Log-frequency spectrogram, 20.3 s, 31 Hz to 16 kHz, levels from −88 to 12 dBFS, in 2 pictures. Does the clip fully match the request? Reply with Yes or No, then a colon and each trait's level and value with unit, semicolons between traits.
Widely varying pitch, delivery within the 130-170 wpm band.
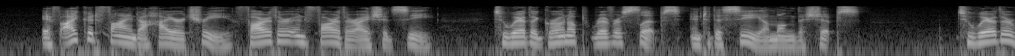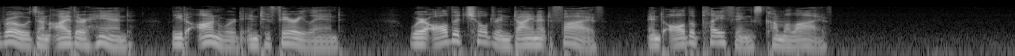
Yes: wide, 5.7 semitones; average, 150 wpm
